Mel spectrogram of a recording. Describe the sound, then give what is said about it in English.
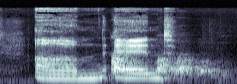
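A dog barks: two drawn-out, tonal, howling barks, then a shorter, rougher one fading into a low background hum. The barks are loud. “Sorry about that. That's my dog.”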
